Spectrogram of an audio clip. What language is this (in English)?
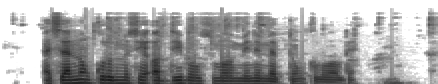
Uyghur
